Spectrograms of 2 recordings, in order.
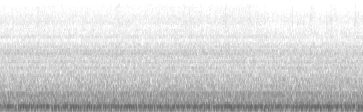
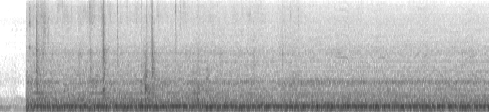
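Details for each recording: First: Whirlpool/Maytag dryer after new belt and drum rollers installed, previously squealing/grinding; low even hum at steady pitch, stronger and smooth, no scraping or grinding; drum turns smoothly on good rollers. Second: Whirlpool/Maytag dryer that was squealing, test with the drum held back by hand: steady low motor rumble continues while the drum stops easily; the worn belt slips on the drum, motor is fine; belt and rollers replaced.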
